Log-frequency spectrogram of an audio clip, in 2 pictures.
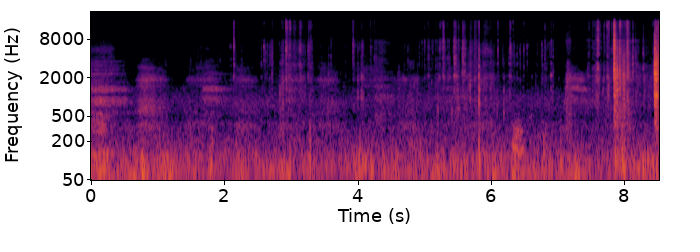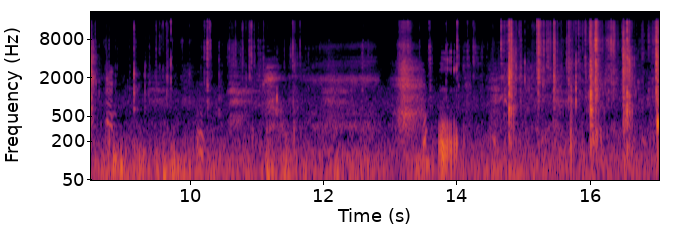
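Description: Practice longsword blades striking each other during sparring: two sharp clacks about halfway through, and a quick run of clacks near the end.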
